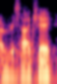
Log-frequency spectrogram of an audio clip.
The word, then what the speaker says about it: Versace: designer gianni versace uh versace uh that's actually how the brown names pronounce i believe and um with that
